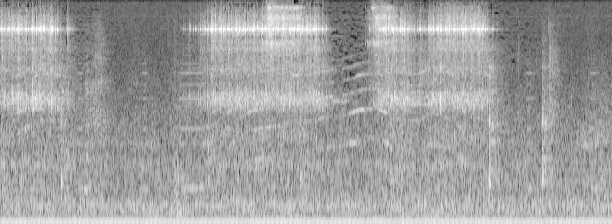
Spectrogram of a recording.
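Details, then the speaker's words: Phacoemulsification machine during routine cataract surgery under peribulbar block: steady hiss with intermittent high whines as chopped nucleus fragments are emulsified with ultrasound energy. "Now each fragment is emulsified using the ultrasound energy."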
